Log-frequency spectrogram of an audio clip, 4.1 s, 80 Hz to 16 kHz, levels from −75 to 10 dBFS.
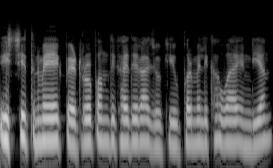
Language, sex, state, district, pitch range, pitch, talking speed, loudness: Hindi, male, Jharkhand, Deoghar, 175-190 Hz, 185 Hz, 275 wpm, -18 LUFS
